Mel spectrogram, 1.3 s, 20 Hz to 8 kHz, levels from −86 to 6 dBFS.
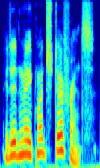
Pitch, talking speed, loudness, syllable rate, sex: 180 Hz, 225 wpm, -15 LUFS, 6.5 syllables/s, male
